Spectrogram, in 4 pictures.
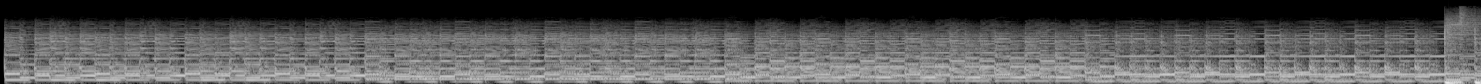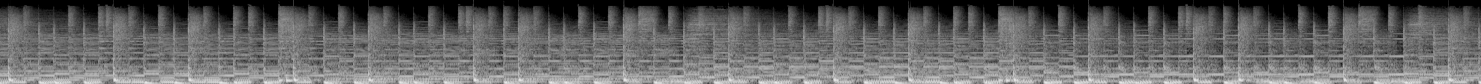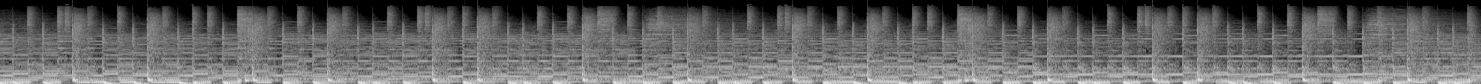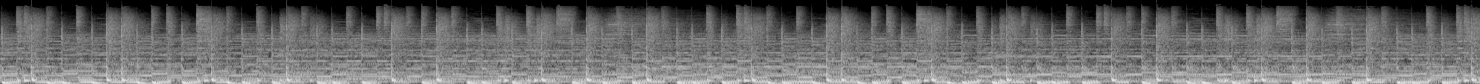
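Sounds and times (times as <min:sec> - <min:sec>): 
drums: 0:00.0 - 0:59.2.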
